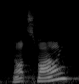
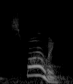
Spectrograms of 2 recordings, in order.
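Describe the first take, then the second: First: Said in the usual way. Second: Much higher, overblown smiling tone; exaggerated smile. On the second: Shown as a demonstration. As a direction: smile hugely through the word. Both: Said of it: "Over-exaggerated level there".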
